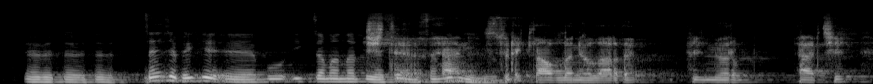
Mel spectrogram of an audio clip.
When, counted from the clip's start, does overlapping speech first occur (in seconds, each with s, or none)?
3.7 s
